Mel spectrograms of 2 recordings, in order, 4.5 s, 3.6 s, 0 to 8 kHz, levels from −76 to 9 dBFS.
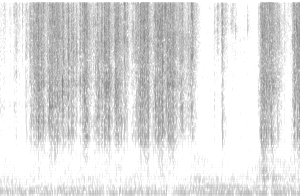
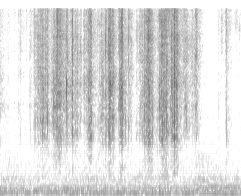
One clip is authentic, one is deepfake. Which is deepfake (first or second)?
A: second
